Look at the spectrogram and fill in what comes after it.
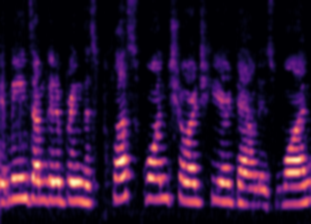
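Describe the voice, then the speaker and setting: Against noticeable background noise, a woman talks at a very slow pace. Her pitch is medium, with ordinary pitch variation. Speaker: chemistry teacher. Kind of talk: tutorial.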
